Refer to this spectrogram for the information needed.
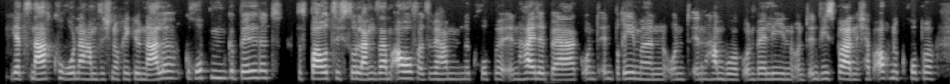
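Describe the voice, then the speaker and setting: A woman speaks at a moderate pace in a fairly high pitch, with hardly any pauses. Her intonation is monotone and flat, while her loudness swings widely. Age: 40s. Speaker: patient advocate, social worker. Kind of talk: interview. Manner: halting, many fillers.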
